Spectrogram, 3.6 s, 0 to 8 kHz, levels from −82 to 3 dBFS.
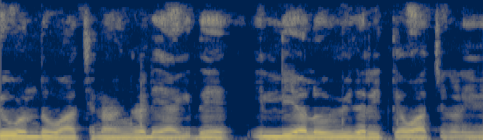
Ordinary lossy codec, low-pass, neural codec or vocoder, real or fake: none; none; none; real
